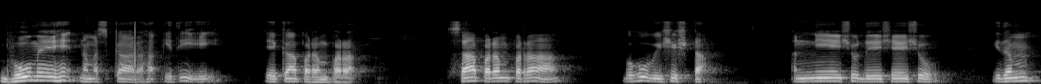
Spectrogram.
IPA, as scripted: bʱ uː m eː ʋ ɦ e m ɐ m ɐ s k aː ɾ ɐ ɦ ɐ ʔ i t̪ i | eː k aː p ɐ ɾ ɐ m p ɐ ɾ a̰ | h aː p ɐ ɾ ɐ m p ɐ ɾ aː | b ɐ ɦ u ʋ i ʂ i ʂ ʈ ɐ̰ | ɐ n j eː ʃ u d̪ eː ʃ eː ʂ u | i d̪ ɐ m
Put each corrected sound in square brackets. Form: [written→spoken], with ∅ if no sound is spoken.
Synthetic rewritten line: bʱ uː m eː [ʋ→∅] ɦ e [m→n] ɐ m ɐ s k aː ɾ ɐ ɦ ɐ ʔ i t̪ i | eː k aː p ɐ ɾ ɐ m p ɐ ɾ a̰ | [h→s] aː p ɐ ɾ ɐ m p ɐ ɾ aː | b ɐ ɦ u ʋ i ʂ i ʂ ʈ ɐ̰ | ɐ n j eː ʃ u d̪ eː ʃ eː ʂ u | i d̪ ɐ m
